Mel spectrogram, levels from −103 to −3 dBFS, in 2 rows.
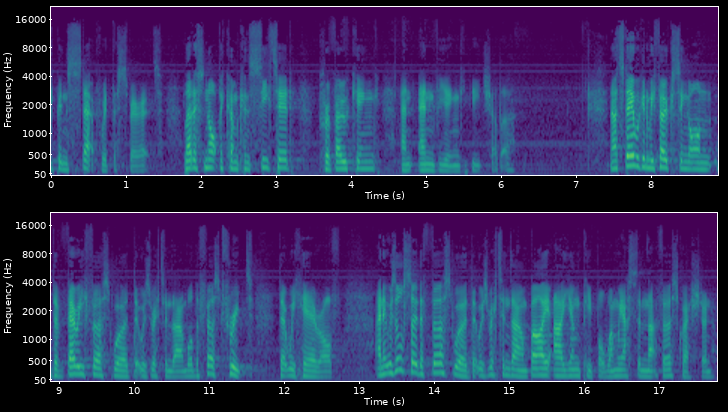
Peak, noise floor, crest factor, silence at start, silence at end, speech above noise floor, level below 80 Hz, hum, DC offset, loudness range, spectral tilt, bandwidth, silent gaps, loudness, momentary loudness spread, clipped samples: -18 dBFS; -74 dBFS; 24 dB; 0 s; 0.05 s; 33 dB; -82 dBFS; none; under 0.1%; 6 LU; -5 dB/octave; 16.5 kHz; none; -40 LUFS; 14 LU; under 0.1%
